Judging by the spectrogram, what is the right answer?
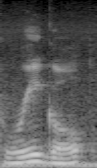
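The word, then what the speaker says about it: Riegle: Rick Regal, and his name is spelled R-I-E-G-L-E. Rick Regal, and he's with Edward Jones here in South Orange County, California, and he's a financial advisor.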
